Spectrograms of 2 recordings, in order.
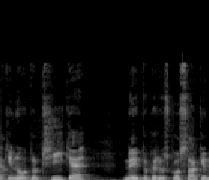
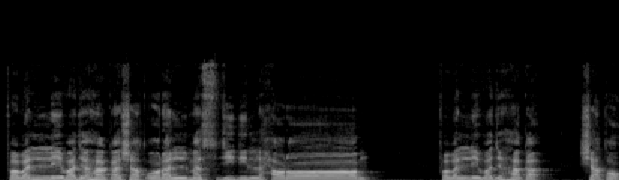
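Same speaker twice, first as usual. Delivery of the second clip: Quranic recitation; 2 semitones higher than usual. Acted. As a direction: recite it melodically and unhurried. Recites verse.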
